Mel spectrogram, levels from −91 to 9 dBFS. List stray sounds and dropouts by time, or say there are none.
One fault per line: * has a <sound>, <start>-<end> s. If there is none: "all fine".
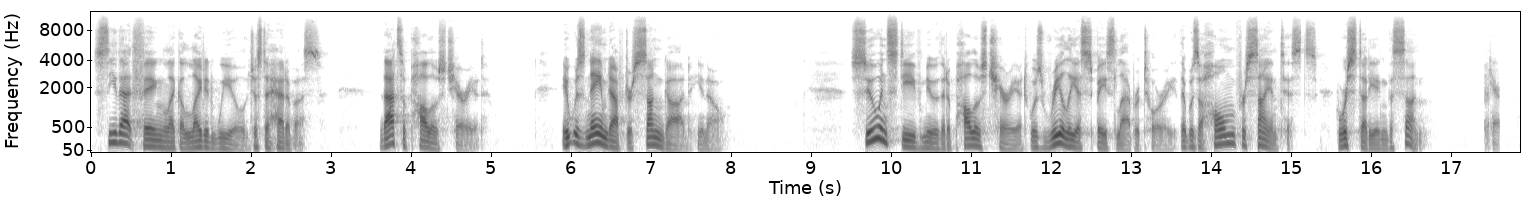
* has a laugh, 17.4-17.6 s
